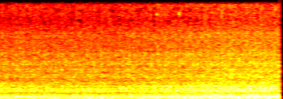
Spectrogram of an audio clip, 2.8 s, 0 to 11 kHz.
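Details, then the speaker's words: 2016 Honda Civic, R1234yf AC being recharged on the low side at idle, clutch just engaged and condenser fans on, pressure dropping: steady low hum with faint constant tone under even idle; compressor running smoothly. "So you hear that? It clicked on. The condenser fans are on. And the clutch kicked in."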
